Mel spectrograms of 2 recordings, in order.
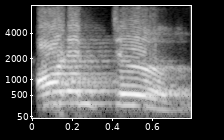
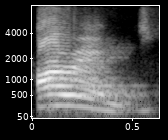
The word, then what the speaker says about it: orange: หนึ่ง ประการ เจอะ เจอ แต่ ว่า เรา ไม่ ออก เจอร์ นะ ออเรนเจอ ไม่ ใช่ นะ คะ Orange Orange Orange นะ ฮะ อาบ คน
